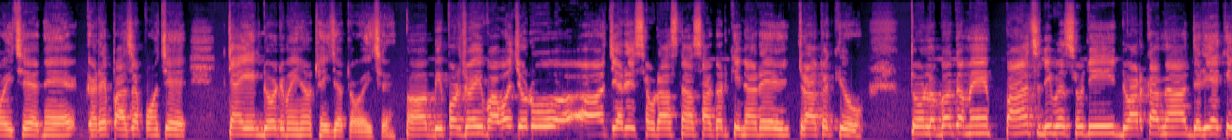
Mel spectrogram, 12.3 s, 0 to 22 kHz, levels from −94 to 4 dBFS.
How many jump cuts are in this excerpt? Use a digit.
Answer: 1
